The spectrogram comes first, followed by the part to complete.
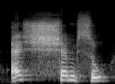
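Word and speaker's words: الشمس: le shin et le lem ne sera pas prononcé. Donc on dira ash-shamsu, ash-shamsu.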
